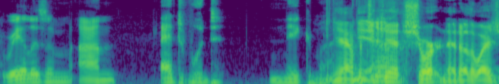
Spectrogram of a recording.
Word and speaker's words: Nygma: they were ni GMA so it's like you can't miss the e nygma part of it yeah and it was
